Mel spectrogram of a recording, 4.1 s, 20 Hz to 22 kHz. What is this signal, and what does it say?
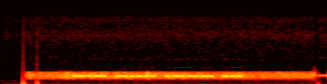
Morse code, heard as a keyed tone, about 26 wpm, 400 Hz. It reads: K6JS
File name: contests / ss-cw-k5tr-op-n5rz -0600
